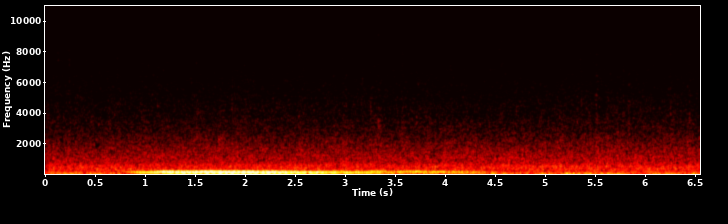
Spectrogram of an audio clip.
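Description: A low, steady hum that swells in about a second in and fades away by about four and a half seconds.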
